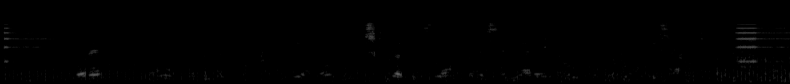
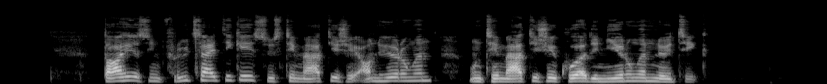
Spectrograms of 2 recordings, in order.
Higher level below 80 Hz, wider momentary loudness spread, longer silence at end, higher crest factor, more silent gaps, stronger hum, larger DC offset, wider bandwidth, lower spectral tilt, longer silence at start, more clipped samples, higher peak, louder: second, under -90 dBFS vs -74 dBFS; first, 17 LU vs 12 LU; second, 0 s vs 1.2 s; about the same, 24 dB vs 20 dB; neither; neither; neither; second, 7.4 kHz vs 10.5 kHz; second, 0.5 dB/octave vs -6 dB/octave; second, 0.05 s vs 1.05 s; neither; second, -34 dBFS vs -2 dBFS; second, -57 LUFS vs -22 LUFS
